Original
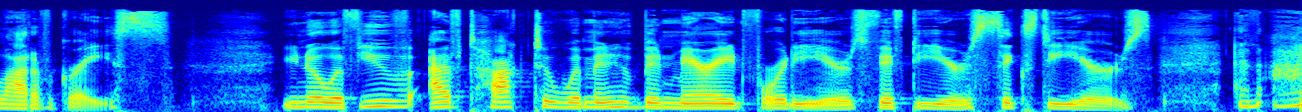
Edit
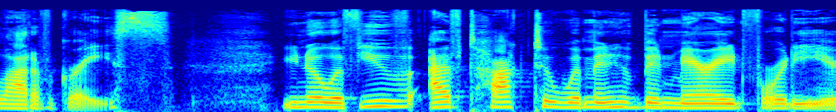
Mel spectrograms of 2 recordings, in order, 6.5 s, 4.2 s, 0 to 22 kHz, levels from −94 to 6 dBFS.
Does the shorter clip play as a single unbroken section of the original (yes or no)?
yes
